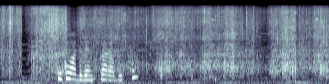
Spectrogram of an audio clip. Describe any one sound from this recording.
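Shredded paper rustles and crinkles as it is pushed into a box.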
